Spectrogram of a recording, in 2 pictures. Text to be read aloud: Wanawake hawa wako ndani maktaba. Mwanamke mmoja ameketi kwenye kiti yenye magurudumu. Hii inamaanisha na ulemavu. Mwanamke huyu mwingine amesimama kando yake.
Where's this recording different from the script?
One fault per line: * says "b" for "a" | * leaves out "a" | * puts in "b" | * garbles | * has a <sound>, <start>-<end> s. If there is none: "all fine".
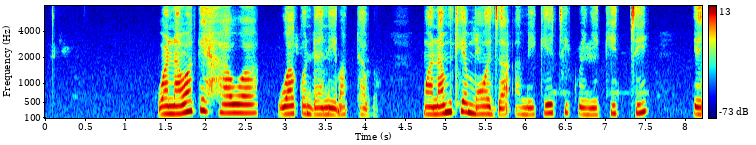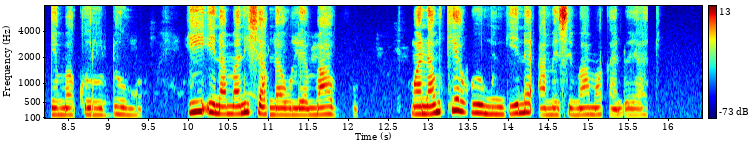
* has a dropout, 8.2-8.3 s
